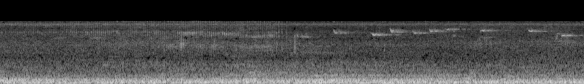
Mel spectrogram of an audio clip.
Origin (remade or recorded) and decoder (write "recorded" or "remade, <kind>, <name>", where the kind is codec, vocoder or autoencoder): recorded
